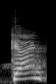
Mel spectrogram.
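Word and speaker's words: can't: इसी कैन नॉट को हम शॉर्ट में कैंट और कांट बोल सकते हैं। ब्रिटिश में कांट बोलते हैं, अमेरिकन में कैंट बोलते हैं। तो ध्यान दीजिएगा, दोनों प्रोनाउंसिएशन सही है।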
